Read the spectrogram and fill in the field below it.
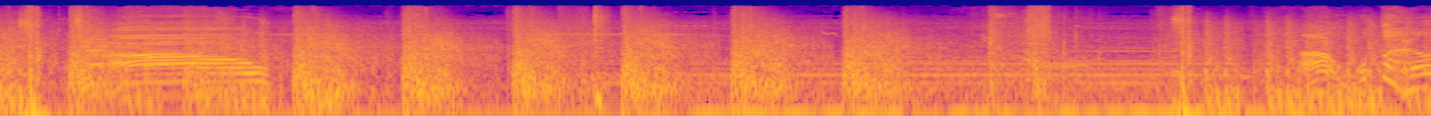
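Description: Rapid bursts of gunfire in the World War II shooter game Medal of Honor: Pacific Assault, loud close shots and volleys repeating every half second or so in an unbroken barrage.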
